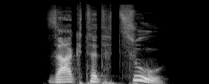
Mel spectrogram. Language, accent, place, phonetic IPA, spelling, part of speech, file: German, Germany, Berlin, [ˌzaːktət ˈt͡suː], sagtet zu, verb, De-sagtet zu.ogg
- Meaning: inflection of zusagen: 1. second-person plural preterite 2. second-person plural subjunctive II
